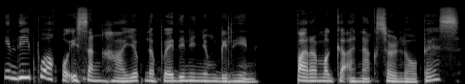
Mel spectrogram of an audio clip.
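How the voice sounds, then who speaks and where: A woman's voice: low voice, animated, normal speed, a little mellow, dry recording, clean studio sound. A woman voicing a proud young female job applicant, respectful and dignified, in a romance audio story. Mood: indignant. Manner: hesitant, respectful, emphatic.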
